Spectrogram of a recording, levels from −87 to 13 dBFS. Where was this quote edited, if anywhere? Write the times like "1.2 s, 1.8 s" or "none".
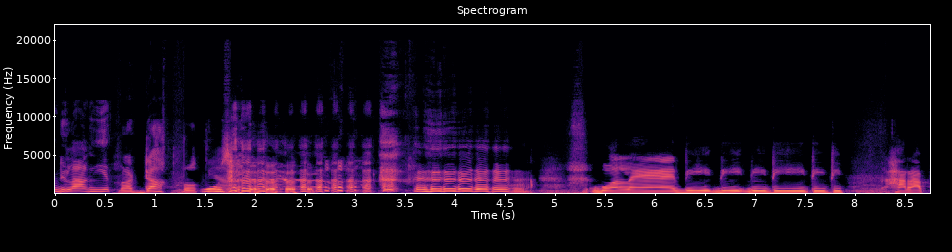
none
